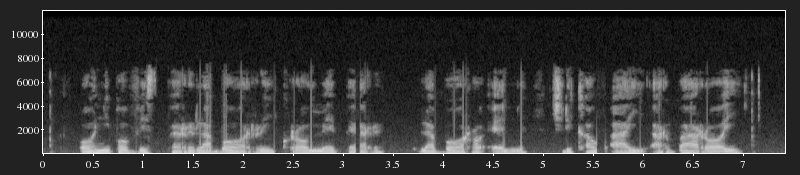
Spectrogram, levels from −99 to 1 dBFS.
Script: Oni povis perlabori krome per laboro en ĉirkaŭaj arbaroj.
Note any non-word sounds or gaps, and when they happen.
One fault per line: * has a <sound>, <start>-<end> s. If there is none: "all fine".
* has a dropout, 3.1-3.2 s
* has a dropout, 5.5-5.6 s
